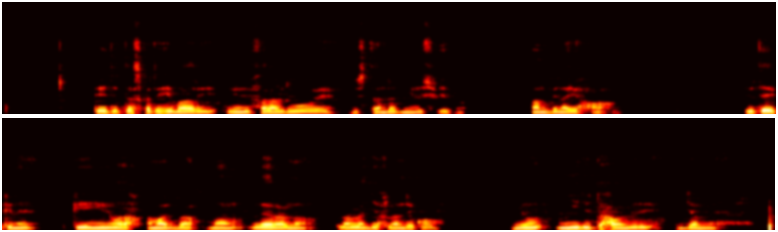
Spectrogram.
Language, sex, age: Wolof, male, 25-35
